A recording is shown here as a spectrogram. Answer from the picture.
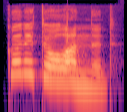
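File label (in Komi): Komi, кӧні ті оланныд, female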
